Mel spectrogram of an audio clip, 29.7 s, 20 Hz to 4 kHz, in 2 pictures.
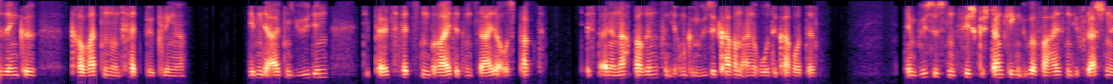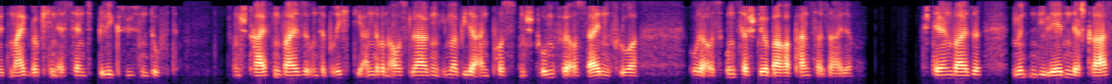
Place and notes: Der Landwehrkanal (8) - Der Landwehrkanal (1929) - Franz Hessel
Berlin, Germany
